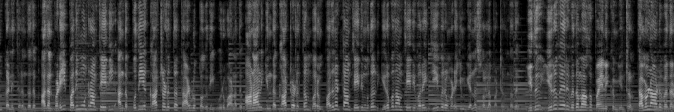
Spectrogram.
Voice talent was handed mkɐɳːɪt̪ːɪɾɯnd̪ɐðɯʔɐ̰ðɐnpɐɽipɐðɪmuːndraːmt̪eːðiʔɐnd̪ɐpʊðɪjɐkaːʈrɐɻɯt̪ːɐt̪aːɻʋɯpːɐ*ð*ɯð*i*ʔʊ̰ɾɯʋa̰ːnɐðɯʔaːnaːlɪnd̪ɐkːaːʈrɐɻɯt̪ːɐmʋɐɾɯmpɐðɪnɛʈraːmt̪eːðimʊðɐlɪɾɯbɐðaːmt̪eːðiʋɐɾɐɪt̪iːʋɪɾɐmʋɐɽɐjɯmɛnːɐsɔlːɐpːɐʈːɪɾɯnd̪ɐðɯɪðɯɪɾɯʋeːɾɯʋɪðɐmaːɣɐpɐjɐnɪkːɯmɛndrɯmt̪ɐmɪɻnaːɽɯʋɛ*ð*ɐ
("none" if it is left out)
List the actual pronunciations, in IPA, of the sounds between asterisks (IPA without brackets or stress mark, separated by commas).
ɣ, i, ð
